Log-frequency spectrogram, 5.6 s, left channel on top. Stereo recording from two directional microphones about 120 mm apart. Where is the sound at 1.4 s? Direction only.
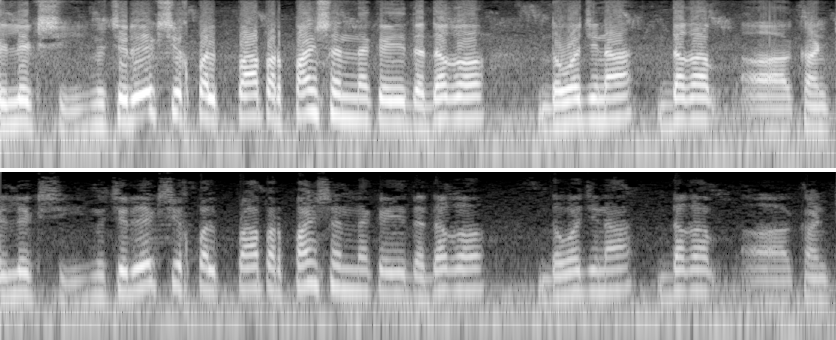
55° left (ahead or behind).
